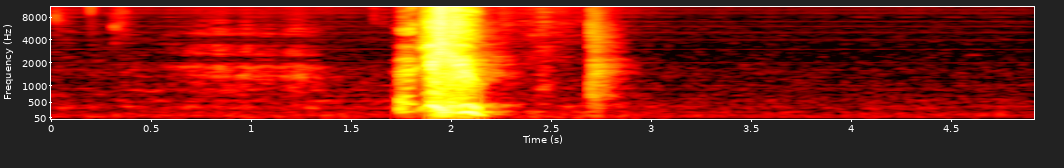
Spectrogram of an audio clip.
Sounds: Sneeze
